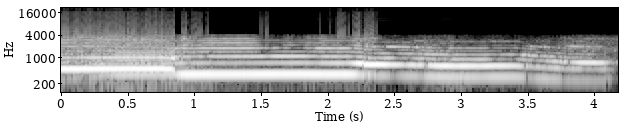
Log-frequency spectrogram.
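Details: Domestic dog howling on cue from its owner, a sustained tonal wail that steps down from a higher opening pitch and slowly slides lower over four seconds.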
